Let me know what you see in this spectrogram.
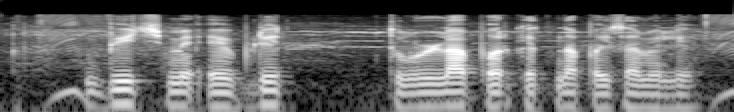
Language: Bhojpuri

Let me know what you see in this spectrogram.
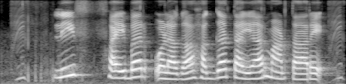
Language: Kannada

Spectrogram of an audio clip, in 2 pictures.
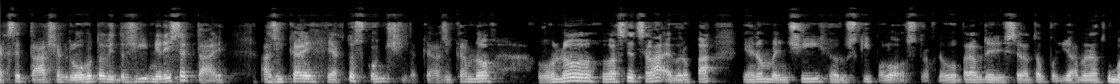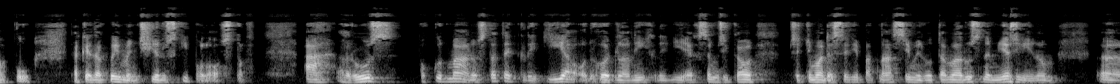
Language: Czech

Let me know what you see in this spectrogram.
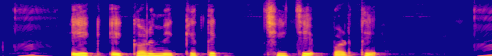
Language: Chhattisgarhi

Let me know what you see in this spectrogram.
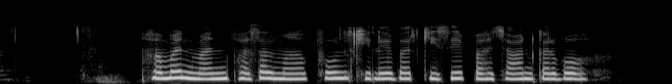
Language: Chhattisgarhi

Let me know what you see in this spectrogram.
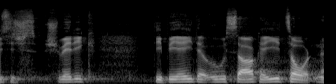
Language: Swiss German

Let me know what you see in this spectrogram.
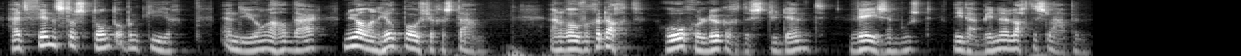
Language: Dutch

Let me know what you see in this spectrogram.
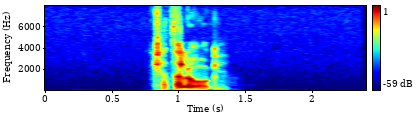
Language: Swedish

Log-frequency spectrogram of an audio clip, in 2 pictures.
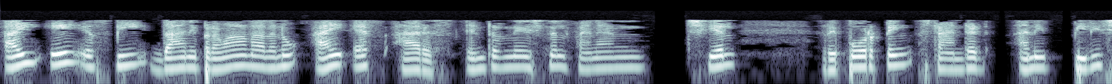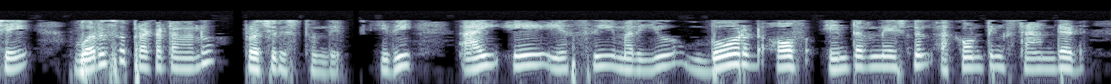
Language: Telugu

